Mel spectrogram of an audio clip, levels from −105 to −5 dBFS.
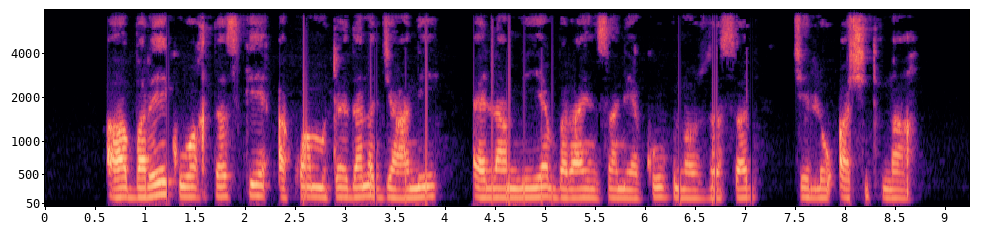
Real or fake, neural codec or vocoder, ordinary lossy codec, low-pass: real; none; Opus, 64 kbps; 7.2 kHz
